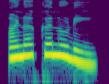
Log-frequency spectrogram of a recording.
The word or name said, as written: ಅಣಕನುಡಿ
